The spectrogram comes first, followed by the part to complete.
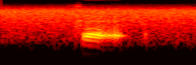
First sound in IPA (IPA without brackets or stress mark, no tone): k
